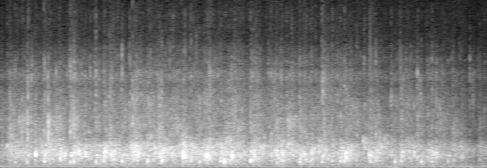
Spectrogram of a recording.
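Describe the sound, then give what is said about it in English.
An audience applauds to welcome a performer on stage. The clapping is full and continuous, with a faint steady hum beneath it, and it eases off slightly toward the end. “Will you please welcome Tal Bachman?”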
